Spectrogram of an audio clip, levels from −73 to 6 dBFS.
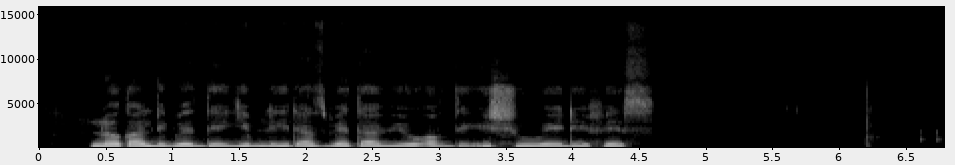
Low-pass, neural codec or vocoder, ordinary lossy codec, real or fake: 14.4 kHz; none; none; real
